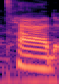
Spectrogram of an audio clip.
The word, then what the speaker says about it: Thad: Thad do pronounce it Thad but I was just like I've never met anybody like that it's like most of the time you just pronounce it Tad so that's what I'm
